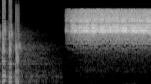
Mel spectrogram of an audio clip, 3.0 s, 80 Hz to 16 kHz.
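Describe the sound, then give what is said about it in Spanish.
A few quick, thumping bursts open, then after a brief lull a cicada starts up with a loud, continuous high-pitched buzzing drone that holds steady to the end, in a promo for the UPB Ràdio show El cant de la Chicharra. “La Chicharra canta cada divendres en UPB Ràdio a les 4:30 de la vesprada.”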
